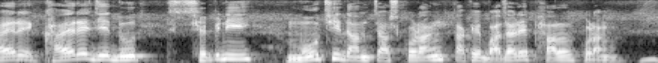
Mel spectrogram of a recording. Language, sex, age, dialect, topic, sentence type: Bengali, male, 25-30, Rajbangshi, agriculture, statement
